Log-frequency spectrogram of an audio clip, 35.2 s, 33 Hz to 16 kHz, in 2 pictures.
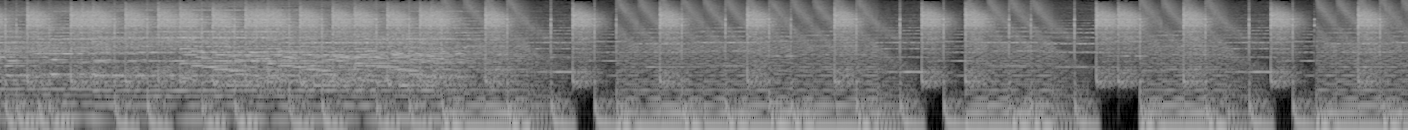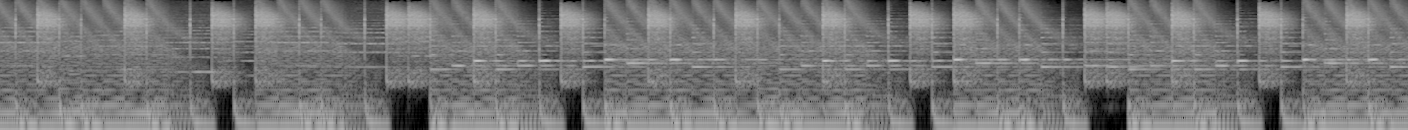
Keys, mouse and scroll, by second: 0.0-0.3 typing, 1.0 click, 2.6 shift+click, 3.7 g, 4.2 z, 5.9 click, 6.0 click, 6.7 Right, 7.3 Right, 9.3 Right, 10.0 Right, 10.2 Left, 10.8 Right, 11.0 Right, 13.0 Left, 13.2 Left, 15.5 Left, 16.6 g, 17.1 z, 18.4 Escape, 20.5 Right, 22.5 Right, 24.3-24.8 typing, 26.6 click, 26.7 click, 27.5 Right, 29.8 Left, 29.9 Left, 30.4 Right, 30.7 Right, 30.9 Right, 31.8 Left, 32.0 Left, 32.2 Left, 32.6 Right, 33.8-34.3 typing.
